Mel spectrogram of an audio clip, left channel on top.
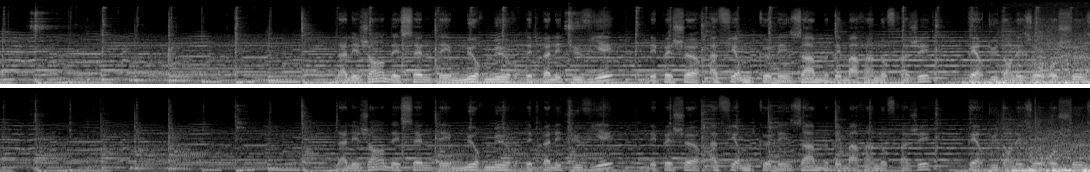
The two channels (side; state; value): right; quieter; 5.4 dB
